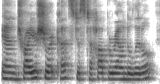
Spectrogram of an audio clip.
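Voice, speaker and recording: A woman tutoring software in a screen-recorded lesson, friendly, with quiz-style asides to the viewer. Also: mid-range voice, little pitch movement, normal speed, roomy sound.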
